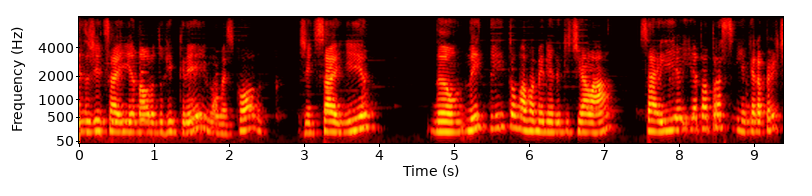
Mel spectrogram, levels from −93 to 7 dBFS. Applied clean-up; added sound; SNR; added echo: neural mask model DeepFilterNet 3.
